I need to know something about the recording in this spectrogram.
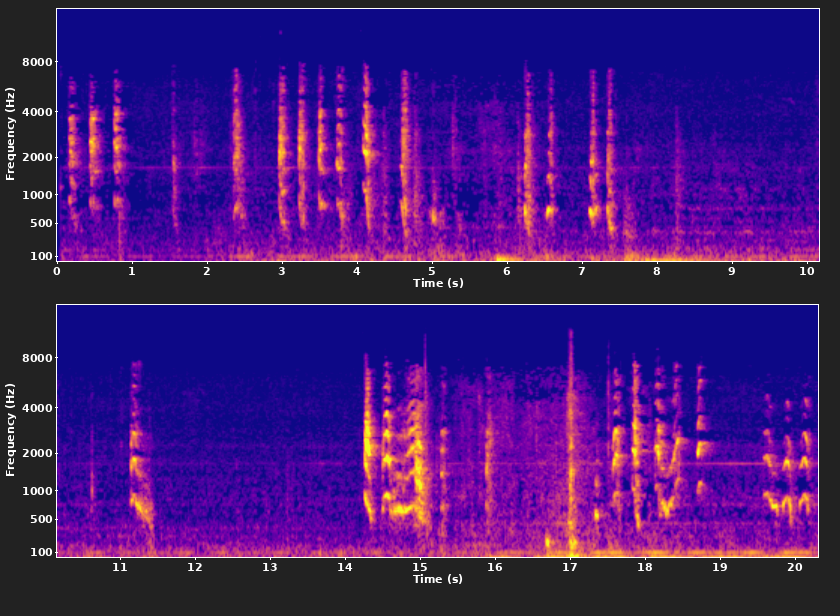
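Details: Pet tomcat indoors vocalizing in bursts of short, chirpy meow-like calls with bright upper tones, a quieter stretch mid-way, then a lively run of repeated meows toward the end; low room hum underneath.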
